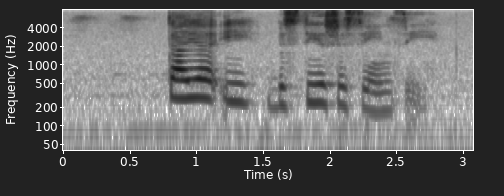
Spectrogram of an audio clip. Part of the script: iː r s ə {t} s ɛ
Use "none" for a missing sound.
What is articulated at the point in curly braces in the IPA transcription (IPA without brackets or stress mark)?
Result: none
